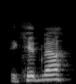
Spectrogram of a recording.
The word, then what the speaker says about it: Echidna: witch's tea party uh this is e kinda a kidney echidna don't say it wrong or wise will kill you um that's right echidna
